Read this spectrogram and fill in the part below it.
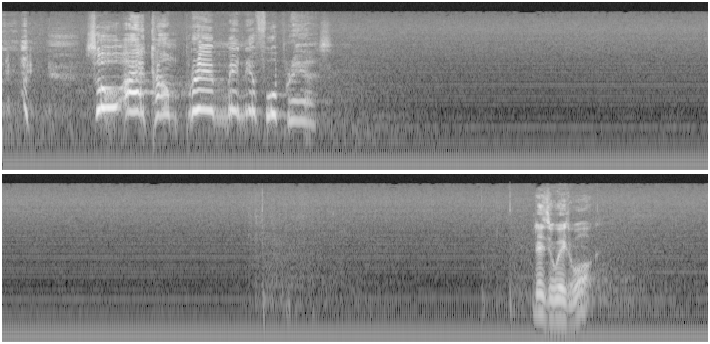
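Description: A man speaks with animation into a microphone, heard through loudspeakers in a large hall, with long pauses.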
